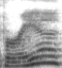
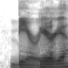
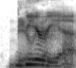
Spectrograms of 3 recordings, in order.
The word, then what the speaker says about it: birria: Is it Berea? Berea tacos? Birria. I don't know. Birria. Birria. Okay, see, there you go.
